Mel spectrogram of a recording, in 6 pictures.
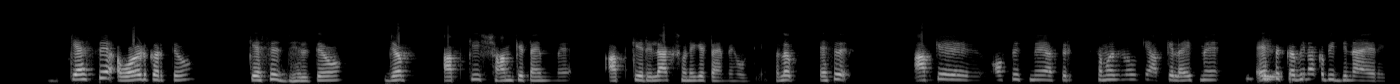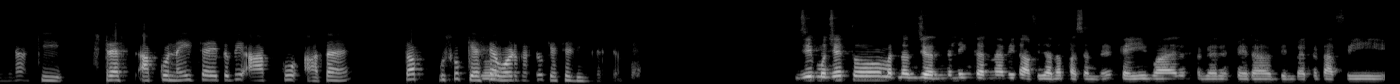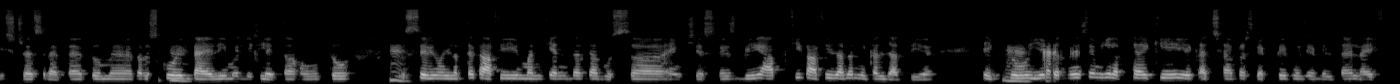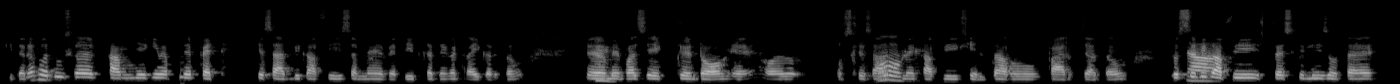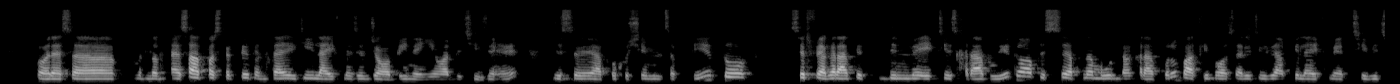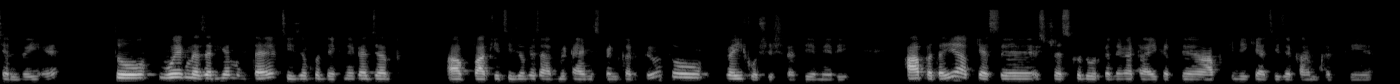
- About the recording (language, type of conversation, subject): Hindi, unstructured, आप अपनी शाम को अधिक आरामदायक कैसे बनाते हैं?
- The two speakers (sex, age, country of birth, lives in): male, 20-24, India, India; male, 25-29, India, India
- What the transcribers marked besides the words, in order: in English: "अवॉइड"; in English: "टाइम"; in English: "रिलैक्स"; in English: "टाइम"; in English: "ऑफिस"; in English: "लाइफ"; in English: "स्ट्रेस"; in English: "अवॉइड"; in English: "डील"; in English: "जर्नलिंग"; in English: "स्ट्रेस"; in English: "एंक्शसनेस"; in English: "करेक्ट-करेक्ट"; in English: "पर्स्पेक्टिव"; in English: "लाइफ़"; in English: "पेट"; other background noise; in English: "ट्राई"; in English: "डॉग"; unintelligible speech; in English: "स्ट्रेस रिलीज़"; in English: "पर्स्पेक्टिव"; in English: "लाइफ़"; in English: "जॉब"; in English: "मूड"; in English: "लाइफ़"; in English: "टाइम स्पेंड"; in English: "स्ट्रेस"; in English: "ट्राई"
